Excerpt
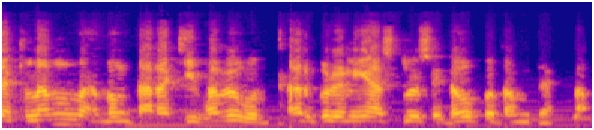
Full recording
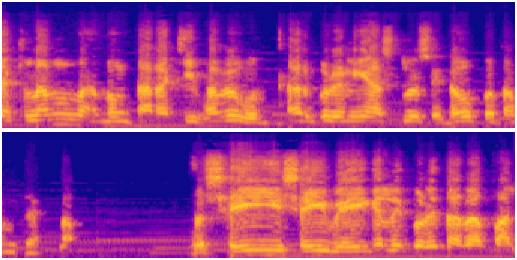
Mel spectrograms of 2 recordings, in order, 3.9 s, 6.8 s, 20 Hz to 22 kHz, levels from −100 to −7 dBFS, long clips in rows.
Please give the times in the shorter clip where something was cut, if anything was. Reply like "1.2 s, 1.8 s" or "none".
none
